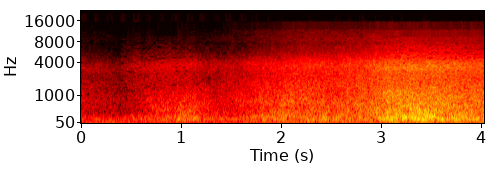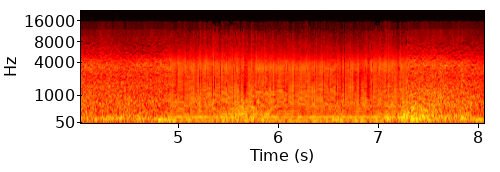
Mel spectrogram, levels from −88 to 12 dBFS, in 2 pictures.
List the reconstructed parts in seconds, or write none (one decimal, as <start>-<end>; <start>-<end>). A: 4.9-7.3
